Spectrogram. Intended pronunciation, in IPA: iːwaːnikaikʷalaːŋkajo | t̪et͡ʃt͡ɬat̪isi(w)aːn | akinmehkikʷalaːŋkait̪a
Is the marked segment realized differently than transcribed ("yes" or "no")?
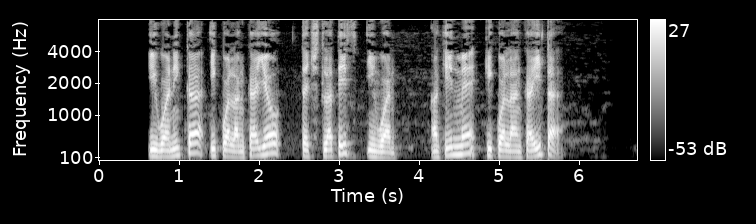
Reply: no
